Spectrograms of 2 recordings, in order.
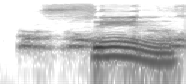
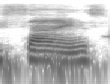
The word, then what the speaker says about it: since: Since. Okay, so people confuse that word. The pronunciation. They say science, but it's not science. It's since.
